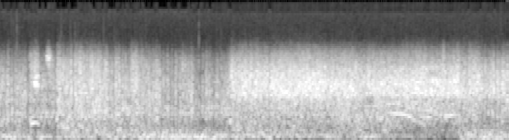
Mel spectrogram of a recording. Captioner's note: cannons firing; people murmuring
